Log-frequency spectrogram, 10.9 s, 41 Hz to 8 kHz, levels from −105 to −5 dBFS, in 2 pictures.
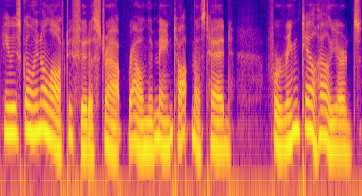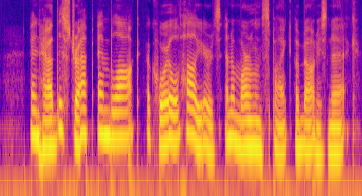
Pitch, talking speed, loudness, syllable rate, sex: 180 Hz, 190 wpm, -15 LUFS, 4.4 syllables/s, female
